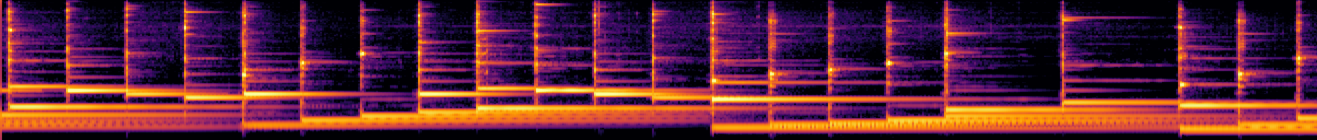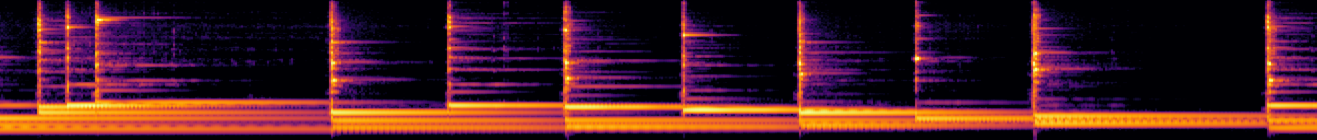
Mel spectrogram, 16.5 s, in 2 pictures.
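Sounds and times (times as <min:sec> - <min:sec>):
music box: 0:00.0 - 0:16.4.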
